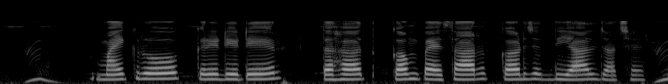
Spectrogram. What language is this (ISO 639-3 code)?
mag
